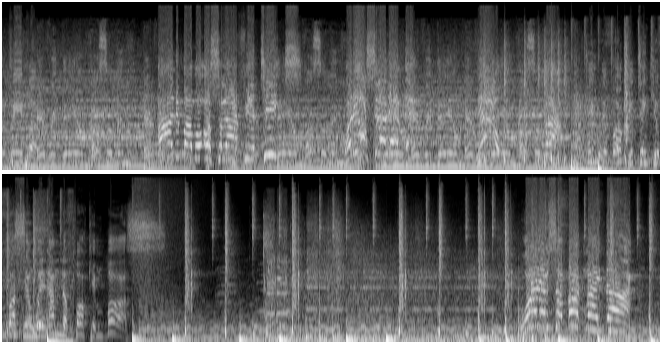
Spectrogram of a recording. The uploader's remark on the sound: LIVE IN CITY VIBES VICTORY PARTY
